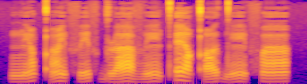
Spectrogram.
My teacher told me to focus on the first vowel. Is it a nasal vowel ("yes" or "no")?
yes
